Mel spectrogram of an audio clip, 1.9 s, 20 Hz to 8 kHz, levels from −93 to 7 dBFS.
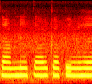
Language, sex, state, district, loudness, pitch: Hindi, female, Jharkhand, Palamu, -13 LUFS, 230 Hz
